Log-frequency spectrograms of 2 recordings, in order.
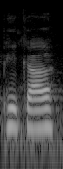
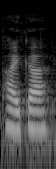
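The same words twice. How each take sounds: First: The word is given its European pronunciation. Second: The word is given its American pronunciation. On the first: "Europeans tend to say pica" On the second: "Americans mispronounce everything, so they say pica"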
